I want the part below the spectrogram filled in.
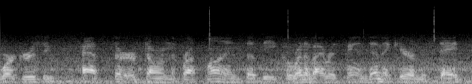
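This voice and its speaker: There is noticeable background noise as a man talks at a fairly quick pace. His pitch is very deep and low, with ordinary variation. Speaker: radio news reader. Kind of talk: local radio newscast.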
